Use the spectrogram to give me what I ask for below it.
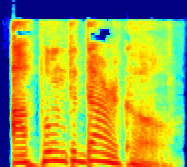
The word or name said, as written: a punta d'arco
